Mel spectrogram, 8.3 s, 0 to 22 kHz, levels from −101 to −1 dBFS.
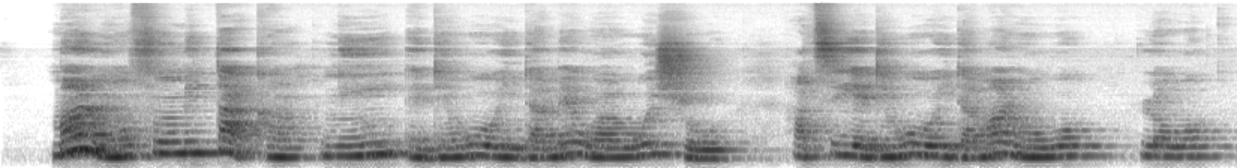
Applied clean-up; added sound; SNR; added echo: none; none; none; reverberation time 0.5 s.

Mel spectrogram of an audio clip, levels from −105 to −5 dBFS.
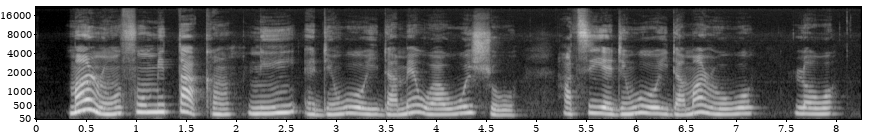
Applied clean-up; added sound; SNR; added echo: none; none; none; none.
